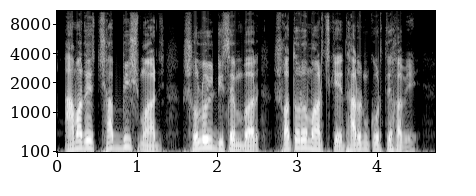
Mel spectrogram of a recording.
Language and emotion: Bengali, neutral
